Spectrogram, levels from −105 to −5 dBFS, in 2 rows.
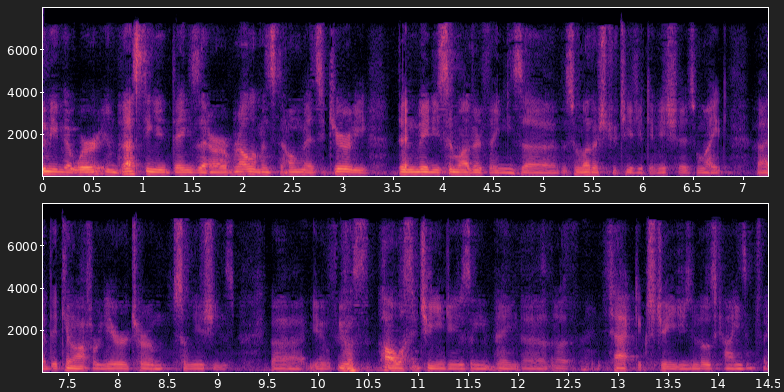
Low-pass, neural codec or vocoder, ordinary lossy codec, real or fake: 7.2 kHz; codec, 24 kHz, 0.9 kbps, WavTokenizer, medium music audio release; AAC, 32 kbps; fake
